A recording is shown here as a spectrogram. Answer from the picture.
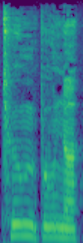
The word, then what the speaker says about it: Toomboona: But the title of Ryan's presentation is going to be Toomboona Stories. Ryan, am I pronouncing it correctly? – Yes, indeed.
